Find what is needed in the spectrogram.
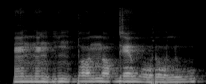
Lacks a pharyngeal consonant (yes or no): yes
